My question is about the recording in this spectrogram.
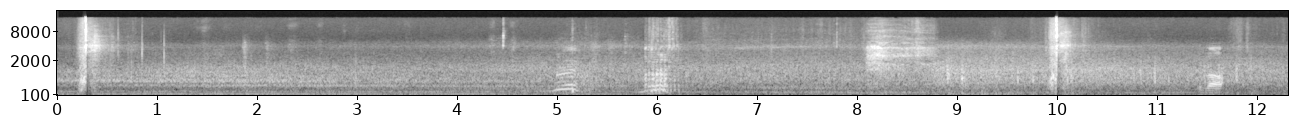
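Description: Two golf drivers striking the ball off the tee: a sharp crack just after the start and a second one about ten seconds in. Short shouts come between them, over a steady low hum.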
